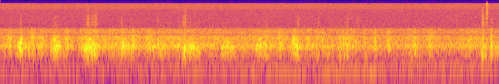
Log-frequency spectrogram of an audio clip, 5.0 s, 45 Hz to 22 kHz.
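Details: Fetal heartbeat at 13 weeks of pregnancy on a home Doppler ultrasound device: rapid, soft whooshing pulses at about 170 a minute.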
